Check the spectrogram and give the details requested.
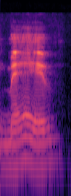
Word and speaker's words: Maeve: a celtic goddess my aide my a yeah maeve i guess m-a-y-v maeve that's how it's pronounced uh phonetically a celtic goddess maeve celebrates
